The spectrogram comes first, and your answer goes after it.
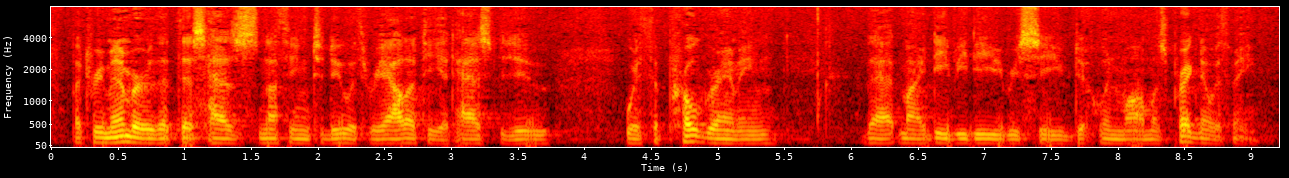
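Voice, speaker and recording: A man with a Midwestern American accent, very deep, low pitch, monotone, flat intonation and a moderate pace. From Kansas, US Midwest. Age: 70s. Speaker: physician and conference speaker. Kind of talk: lecture. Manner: halting, many fillers.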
